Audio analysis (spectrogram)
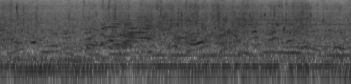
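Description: Water sloshing and splashing steadily in a wild lazy river at a water park, continuous broadband wash with a voice and other talk mixed in throughout.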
